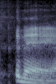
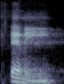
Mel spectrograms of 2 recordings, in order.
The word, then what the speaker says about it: Penei: It's Penei. I don't believe it's Penny.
